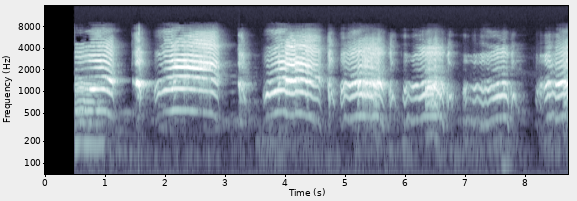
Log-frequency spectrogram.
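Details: Loud, strong, rhythmic crying in repeated bursts with quick breaths between them from a newborn baby boy just after birth: typical newborn cry.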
